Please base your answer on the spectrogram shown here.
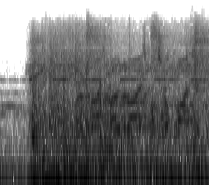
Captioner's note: man over P.A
